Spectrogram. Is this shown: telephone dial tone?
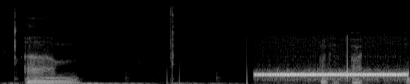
yes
